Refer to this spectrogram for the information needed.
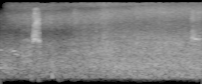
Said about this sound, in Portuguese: Muito barulho de vento.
